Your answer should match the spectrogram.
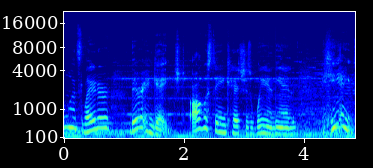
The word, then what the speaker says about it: Augustine: His name isn't Augustin, it's Augustine.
